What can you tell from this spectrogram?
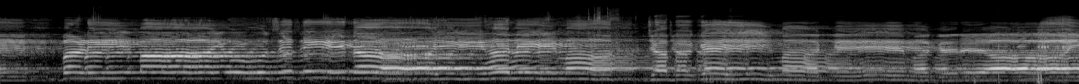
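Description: A young boy's voice singing a naat, an Islamic devotional poem, into a microphone, amplified through a small portable loudspeaker. One melodic voice with long held and ornamented notes and no instruments.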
